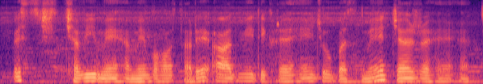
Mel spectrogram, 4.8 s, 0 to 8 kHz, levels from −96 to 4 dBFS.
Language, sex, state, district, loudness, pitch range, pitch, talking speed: Hindi, male, Assam, Kamrup Metropolitan, -18 LUFS, 110-120 Hz, 115 Hz, 200 wpm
